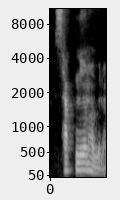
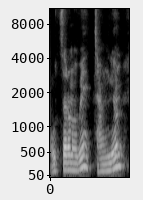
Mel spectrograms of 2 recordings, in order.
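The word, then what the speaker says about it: 작년: Chang ঠিক আছে ছাকনিয়ন হবে না উচ্চারণ হবে ছাংনিয়ন কিন্তু লেখার ক্ষেত্রে লিখতে হবে ছাকনিয়ন ঠিক আছে উচ্চারণ কি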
